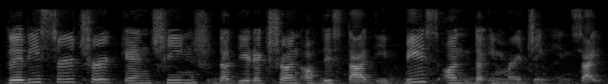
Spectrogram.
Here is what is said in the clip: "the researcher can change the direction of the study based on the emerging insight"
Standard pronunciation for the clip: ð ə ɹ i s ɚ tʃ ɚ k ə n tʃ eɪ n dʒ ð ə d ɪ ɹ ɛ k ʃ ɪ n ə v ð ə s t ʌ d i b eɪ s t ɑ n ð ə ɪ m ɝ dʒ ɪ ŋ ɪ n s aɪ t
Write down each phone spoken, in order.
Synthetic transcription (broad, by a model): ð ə ɹ i s ɚ tʃ ɚ k ə n tʃ eɪ n dʒ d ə d ɪ ɹ ɛ k ʃ ɪ n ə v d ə s t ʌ d i b eɪ s t ɑ n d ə ɪ m ɝ dʒ ɪ ŋ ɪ n s aɪ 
